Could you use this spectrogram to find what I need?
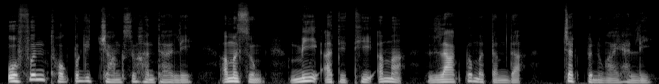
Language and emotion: Manipuri, neutral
